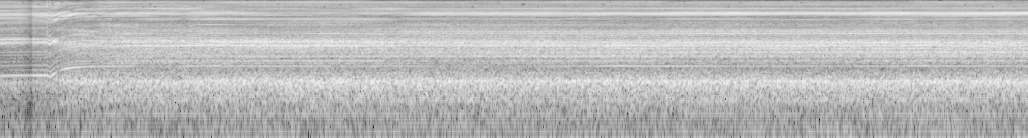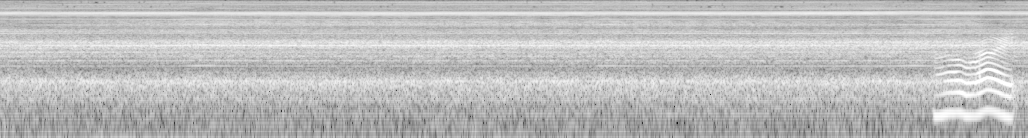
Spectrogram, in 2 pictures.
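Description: A heat tool blows steadily on a paper craft project, a continuous loud whooshing hum with a high whine, running unbroken for about twenty seconds before a brief louder surge at the end.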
